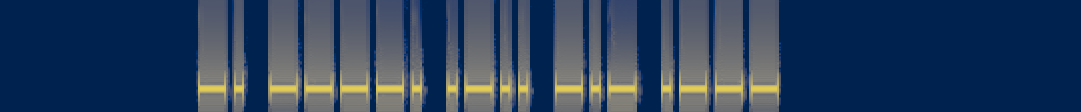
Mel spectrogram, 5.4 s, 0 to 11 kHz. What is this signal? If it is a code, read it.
Morse code, heard as a keyed tone, about 27 wpm, 700 Hz. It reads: N9LKJ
